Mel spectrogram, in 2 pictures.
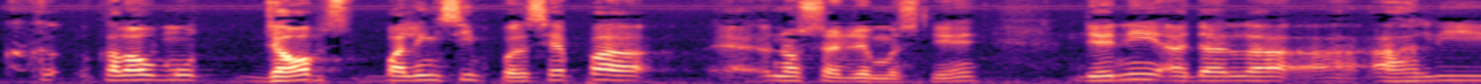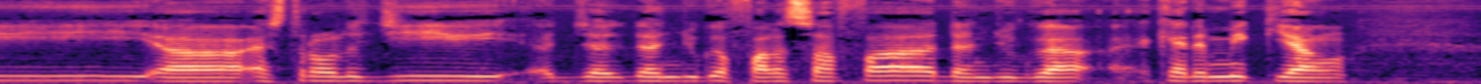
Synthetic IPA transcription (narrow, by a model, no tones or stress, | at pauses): kalawmu | d͡ʒawap̚palɪŋsimpəlsiapa | nɔsadəməsni | dianiadalahahli | əast̪ɾoloɡi | dand͡ʒuɡafalsafadand͡ʒuɡaakadəmɪkjaŋ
